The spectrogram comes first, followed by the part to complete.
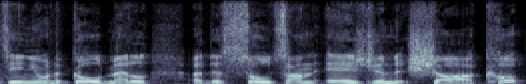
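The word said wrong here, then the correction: Azlan: I think it's Aslan, but Aslan. We're not far off.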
